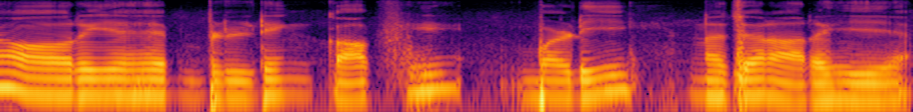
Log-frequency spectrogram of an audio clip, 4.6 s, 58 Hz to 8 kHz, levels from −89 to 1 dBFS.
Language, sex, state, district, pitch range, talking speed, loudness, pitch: Hindi, male, Bihar, Jamui, 110-125 Hz, 120 wpm, -15 LUFS, 120 Hz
